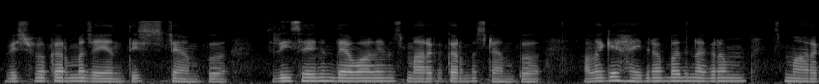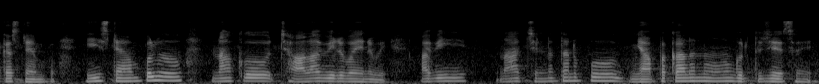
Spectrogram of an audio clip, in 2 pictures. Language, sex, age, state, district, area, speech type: Telugu, male, 30-45, Andhra Pradesh, Krishna, urban, spontaneous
